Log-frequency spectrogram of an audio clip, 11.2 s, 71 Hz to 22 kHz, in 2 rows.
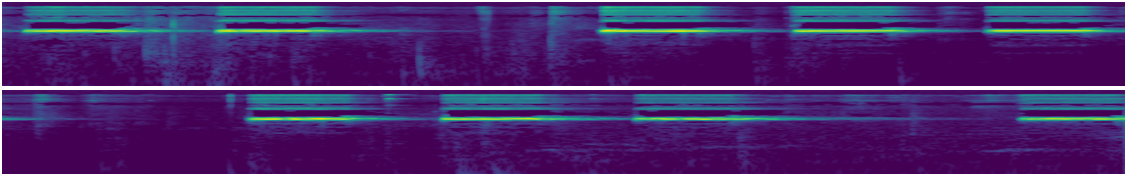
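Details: Apartment building fire alarm: shrill high tone in roughly one-second blasts grouped in threes with pauses, sounding for about 5 minutes; tripped by a pull station on the first floor.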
